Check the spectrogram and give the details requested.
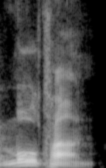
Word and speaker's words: Moulton: You don't pronounce the first O at all. You just go straight to the U and you emphasize it. But then The second O you do pronounce, and you don't, and you go Ton. Ton is Ton. So that's Moulton. That's the worst so far.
